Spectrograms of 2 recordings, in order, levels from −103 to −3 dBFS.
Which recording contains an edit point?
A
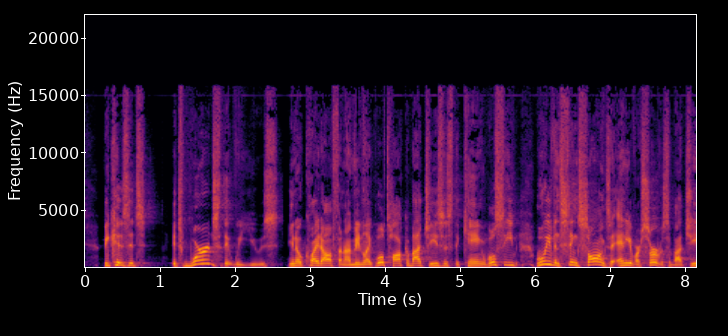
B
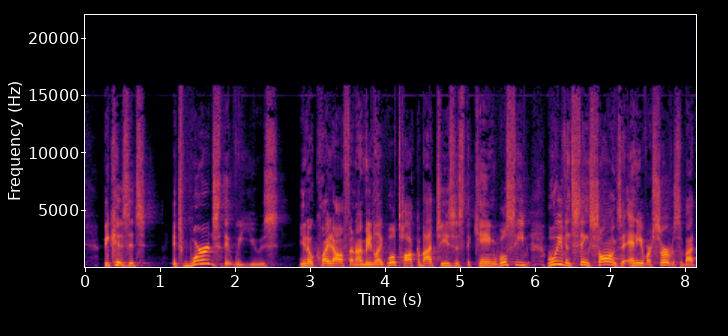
A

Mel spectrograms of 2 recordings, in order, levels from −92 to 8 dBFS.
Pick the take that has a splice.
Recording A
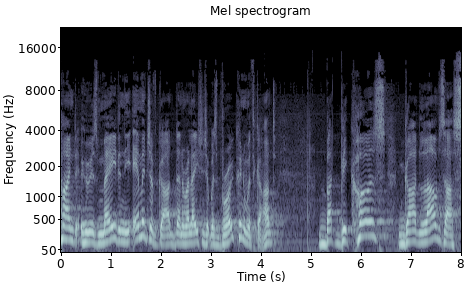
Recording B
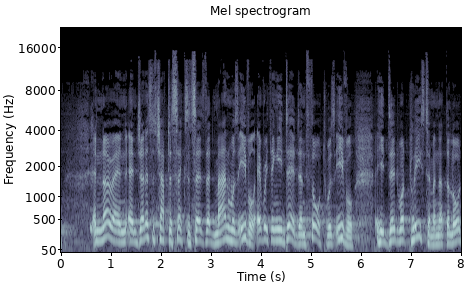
A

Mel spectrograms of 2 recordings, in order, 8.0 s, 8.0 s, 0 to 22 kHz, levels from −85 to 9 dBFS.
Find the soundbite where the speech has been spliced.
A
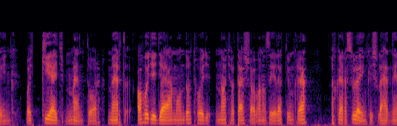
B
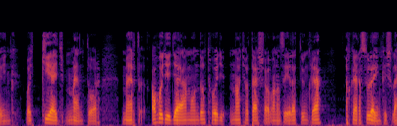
A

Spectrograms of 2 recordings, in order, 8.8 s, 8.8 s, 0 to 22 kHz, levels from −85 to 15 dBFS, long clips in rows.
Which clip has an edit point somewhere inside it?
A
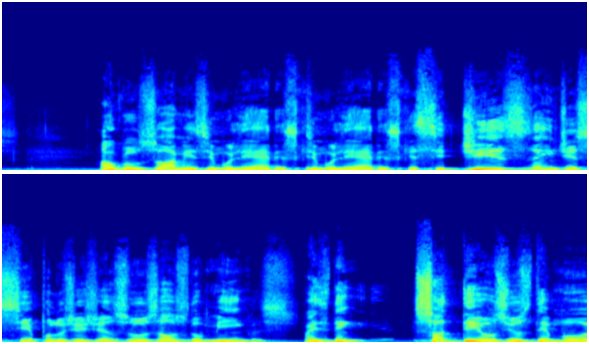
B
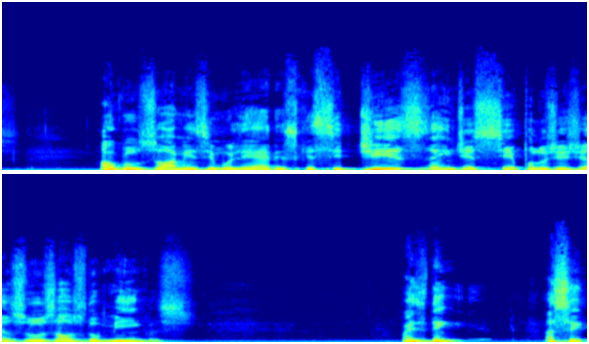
A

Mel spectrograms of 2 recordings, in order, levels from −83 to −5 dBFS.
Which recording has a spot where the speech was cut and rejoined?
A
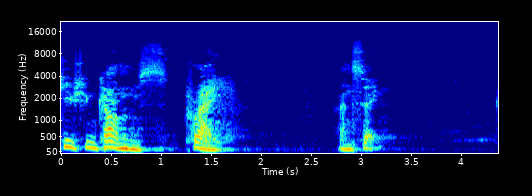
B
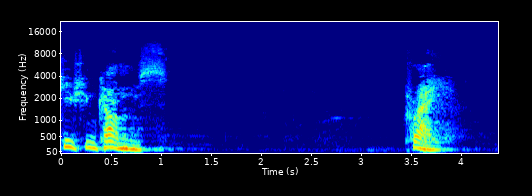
A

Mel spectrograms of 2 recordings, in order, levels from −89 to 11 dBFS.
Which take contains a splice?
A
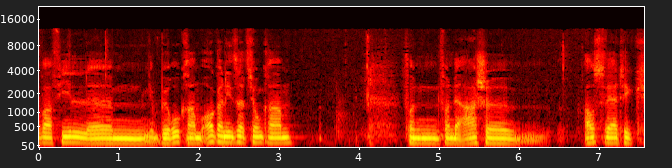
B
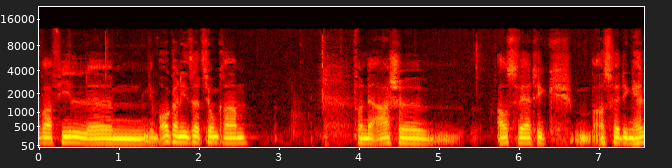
B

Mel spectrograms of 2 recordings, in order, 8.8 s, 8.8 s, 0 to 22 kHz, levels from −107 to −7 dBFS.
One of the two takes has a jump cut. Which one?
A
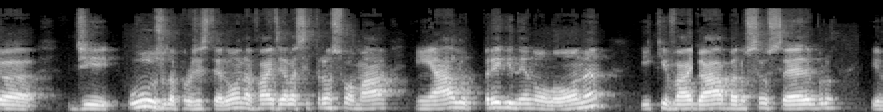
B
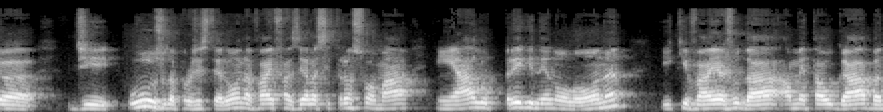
A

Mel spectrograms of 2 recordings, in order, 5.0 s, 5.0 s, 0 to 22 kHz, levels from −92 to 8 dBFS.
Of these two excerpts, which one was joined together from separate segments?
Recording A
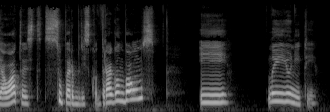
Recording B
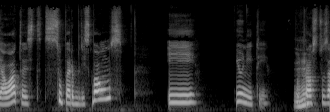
B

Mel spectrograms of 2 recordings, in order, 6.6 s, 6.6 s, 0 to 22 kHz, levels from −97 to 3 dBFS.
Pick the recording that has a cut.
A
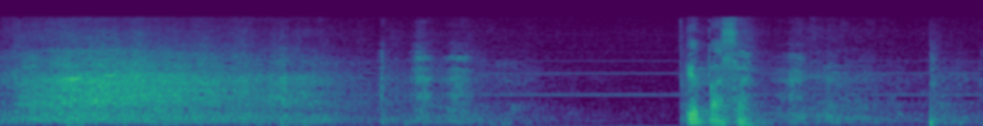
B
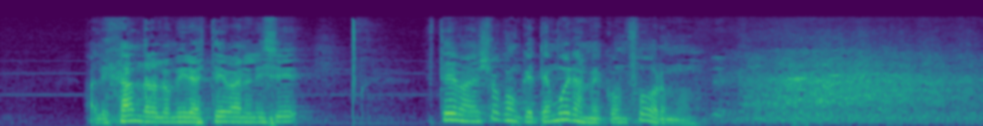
A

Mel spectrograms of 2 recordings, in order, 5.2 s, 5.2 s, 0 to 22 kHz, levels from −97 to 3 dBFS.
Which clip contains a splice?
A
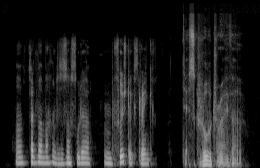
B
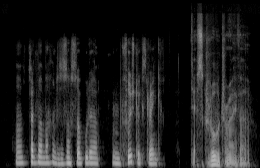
A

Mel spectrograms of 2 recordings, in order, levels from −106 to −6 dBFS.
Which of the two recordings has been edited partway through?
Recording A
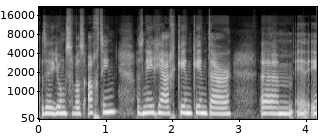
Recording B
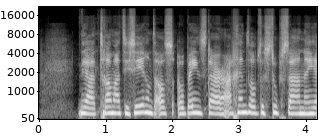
A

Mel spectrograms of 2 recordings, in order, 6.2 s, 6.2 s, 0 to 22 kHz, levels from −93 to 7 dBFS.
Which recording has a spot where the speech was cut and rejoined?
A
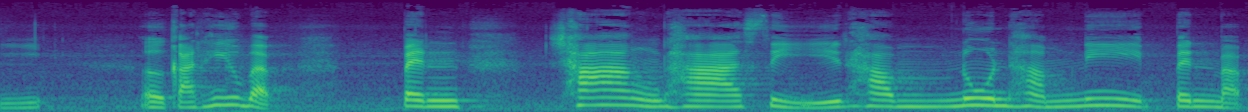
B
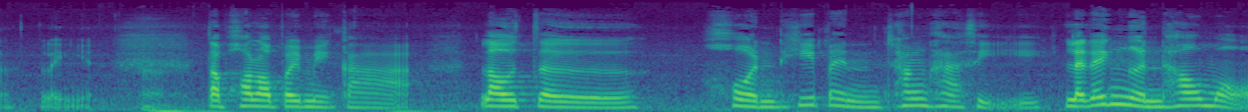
B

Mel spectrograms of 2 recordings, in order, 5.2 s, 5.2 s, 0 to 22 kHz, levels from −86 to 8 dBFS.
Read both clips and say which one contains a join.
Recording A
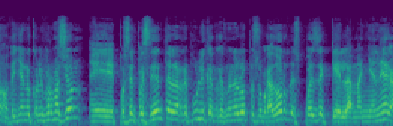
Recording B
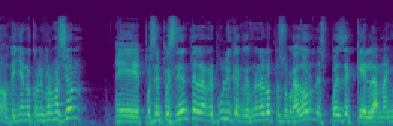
A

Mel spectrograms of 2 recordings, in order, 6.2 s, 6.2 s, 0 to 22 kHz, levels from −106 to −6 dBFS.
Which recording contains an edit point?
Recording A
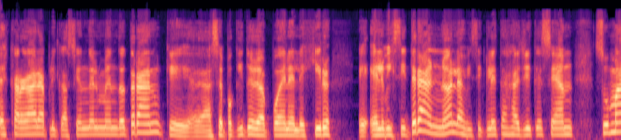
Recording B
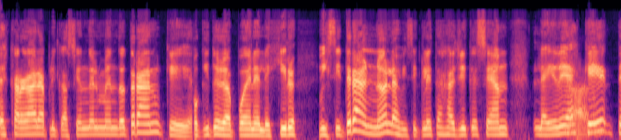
B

